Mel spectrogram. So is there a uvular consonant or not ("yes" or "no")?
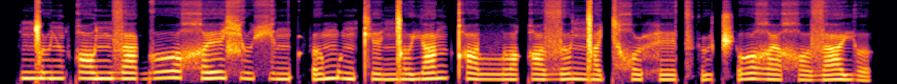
yes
